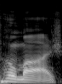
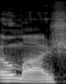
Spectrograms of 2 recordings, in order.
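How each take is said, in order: First: The word begins with an h sound. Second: The word begins without an h sound.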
